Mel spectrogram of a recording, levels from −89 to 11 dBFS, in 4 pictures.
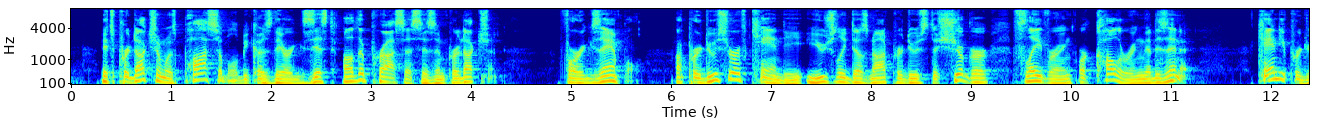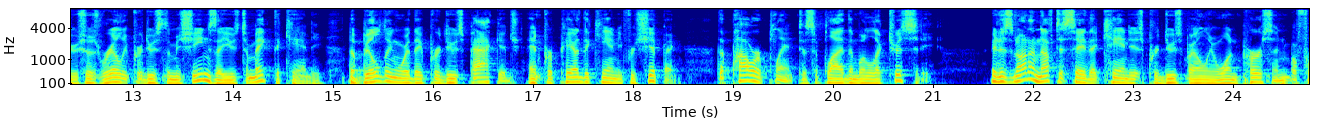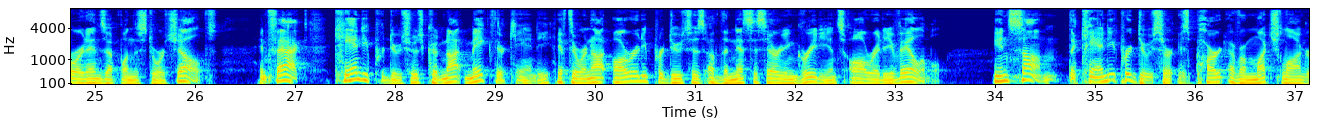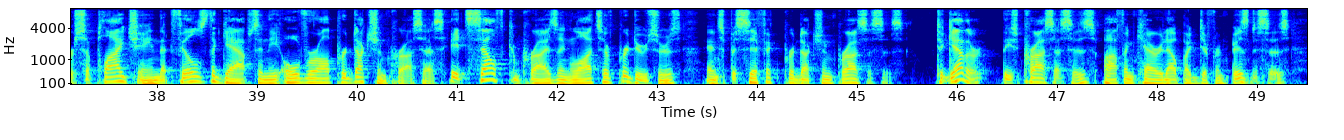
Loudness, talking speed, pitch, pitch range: -24 LUFS, 175 wpm, 115 Hz, 100-135 Hz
